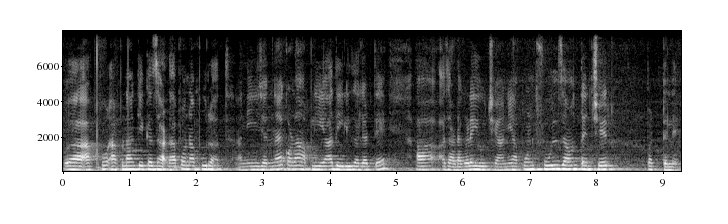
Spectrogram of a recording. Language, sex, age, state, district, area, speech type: Goan Konkani, female, 18-30, Goa, Murmgao, urban, spontaneous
